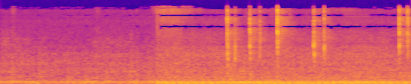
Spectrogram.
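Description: Calculator keys being pressed: a quick run of about five sharp plastic clicks a little past halfway, over a steady low hum.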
